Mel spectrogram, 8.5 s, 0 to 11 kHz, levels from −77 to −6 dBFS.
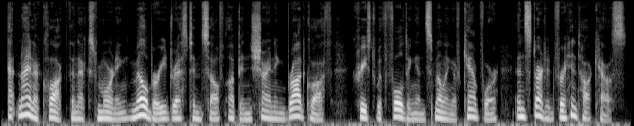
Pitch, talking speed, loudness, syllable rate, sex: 135 Hz, 175 wpm, -20 LUFS, 5.2 syllables/s, male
